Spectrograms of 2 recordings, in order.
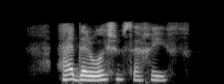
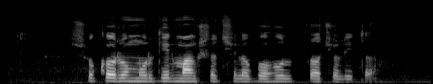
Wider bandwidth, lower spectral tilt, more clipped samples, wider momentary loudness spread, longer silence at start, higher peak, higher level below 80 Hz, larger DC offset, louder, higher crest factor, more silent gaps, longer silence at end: second, 7.8 kHz vs 10.5 kHz; second, -3.5 dB/octave vs -6 dB/octave; neither; about the same, 16 LU vs 18 LU; second, 0.45 s vs 0.75 s; about the same, -2 dBFS vs -4 dBFS; first, -58 dBFS vs -70 dBFS; neither; first, -17 LUFS vs -26 LUFS; about the same, 18 dB vs 22 dB; neither; second, 0.35 s vs 0.6 s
